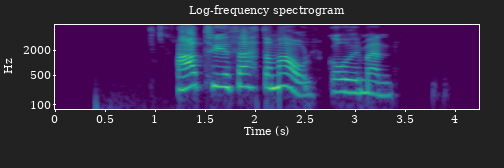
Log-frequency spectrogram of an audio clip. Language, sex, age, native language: Icelandic, female, 20-29, Icelandic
